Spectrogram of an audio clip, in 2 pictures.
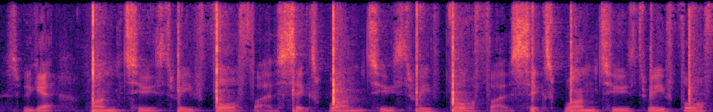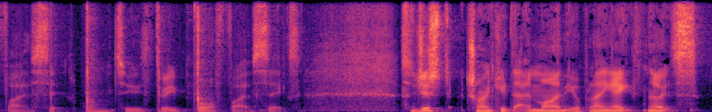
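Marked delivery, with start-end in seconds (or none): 0.7-7.6 a teacher counting six eight with a strong one; count six eight, accent on one. Shown as a demonstration. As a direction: punch each one, breathe the others. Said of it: "lends itself to the shuffle feel".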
